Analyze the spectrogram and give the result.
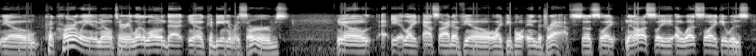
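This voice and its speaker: A man's voice: on the low side, fairly bright tone, rough recording. A man co-hosting a casual reaction chat, rambling with constant "you know"s and casual swearing. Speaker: co-host reacting to a video. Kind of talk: casual, profane banter.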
